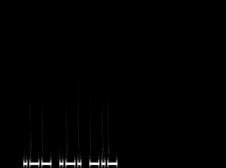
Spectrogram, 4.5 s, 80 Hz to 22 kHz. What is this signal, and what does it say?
Morse code, heard as a keyed tone, about 20 wpm, 700 Hz. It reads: WRK
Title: USA Call Sign Postfixes - 3 Letters 20wpm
